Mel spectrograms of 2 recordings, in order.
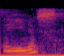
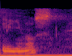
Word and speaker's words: Linus: i speak swedish it's genus when i speak finnish it's linos when i speak english it's linus and i really don't care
